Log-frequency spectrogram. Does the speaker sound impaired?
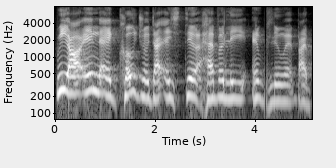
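Yes: speech impediment; initially misdiagnosed.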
